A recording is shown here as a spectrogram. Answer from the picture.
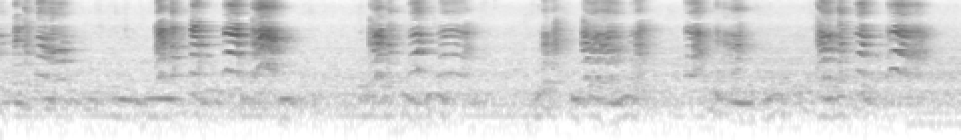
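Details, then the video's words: A male monk parakeet (Quaker parrot) mimics human speech, apparently complaints about a job that he learned by listening and was not taught. Raspy, speech-like phrases come in uneven runs of imitated words with pauses between. "Quaker Parrot.. AKA little recorder!!"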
